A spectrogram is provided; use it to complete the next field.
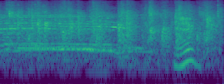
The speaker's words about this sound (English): Please welcome Death. A round of applause for Death.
